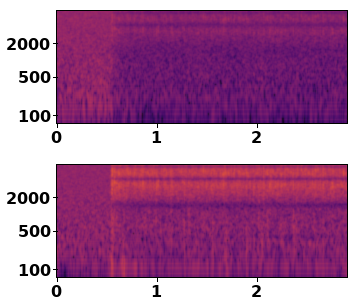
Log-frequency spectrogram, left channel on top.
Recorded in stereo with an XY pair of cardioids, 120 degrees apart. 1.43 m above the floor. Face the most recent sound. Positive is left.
turn(degrees=-70)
